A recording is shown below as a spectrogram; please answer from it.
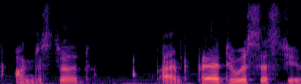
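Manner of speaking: steady, even, neutral voice. Voicing the armor greeting its authorized user: neutral armor voice. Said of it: "there's this neutral voice".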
